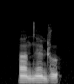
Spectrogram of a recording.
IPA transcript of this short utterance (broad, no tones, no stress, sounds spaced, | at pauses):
ã d̪ ɛ̃ ɖ ʊ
